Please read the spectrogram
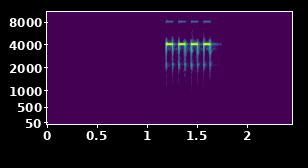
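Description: Countdown timer alarm: four quick, high-pitched electronic beeps a little over a second in, marking time up on the quiz question.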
